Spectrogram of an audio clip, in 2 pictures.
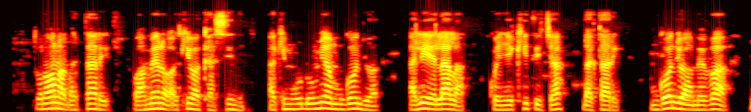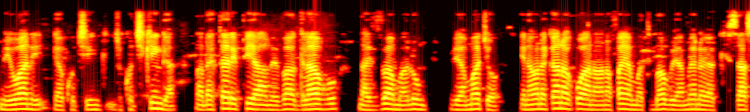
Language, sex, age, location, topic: Swahili, male, 25-35, Wajir, health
